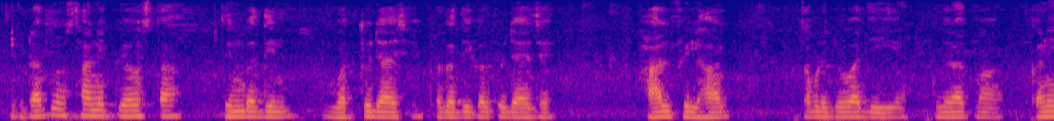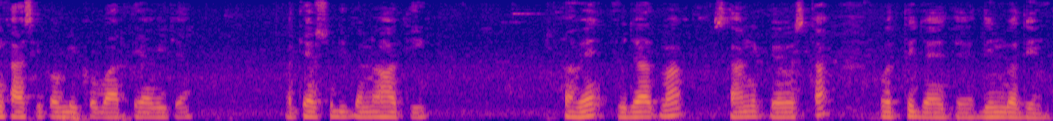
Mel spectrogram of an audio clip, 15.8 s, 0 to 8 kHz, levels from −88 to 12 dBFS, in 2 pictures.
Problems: constant background noise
